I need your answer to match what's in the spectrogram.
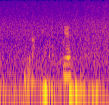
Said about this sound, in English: Raining. Heavy rain. Very loud.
